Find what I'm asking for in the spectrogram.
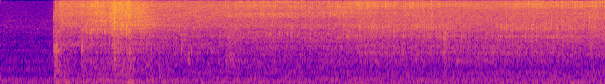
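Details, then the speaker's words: Off-grid solar cabin water system, kitchen faucet on the deck opened: water gushes from the tap as the pump kicks on with a faint steady hum underneath, giving a pretty good flow; pump cycling and delivering normally. "the pump just turned on, and I get a pretty good water flow there."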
